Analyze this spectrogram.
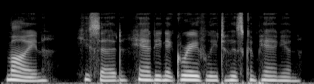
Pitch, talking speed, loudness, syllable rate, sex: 190 Hz, 170 wpm, -16 LUFS, 5.3 syllables/s, female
